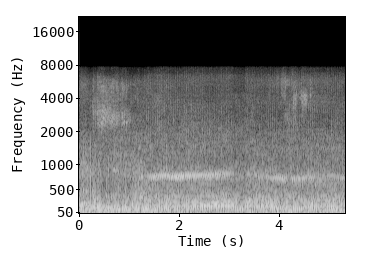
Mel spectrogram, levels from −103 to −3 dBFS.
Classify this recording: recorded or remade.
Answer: recorded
